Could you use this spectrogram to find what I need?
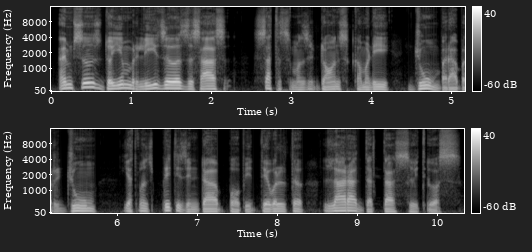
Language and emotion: Kashmiri, neutral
